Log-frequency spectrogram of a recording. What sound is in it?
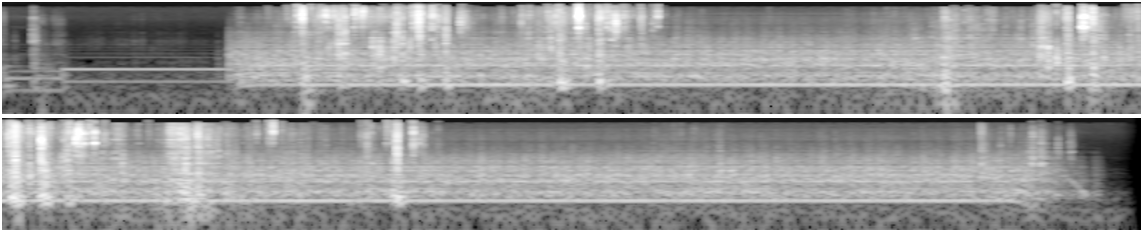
A refrigerator running out of ice while filling a glass cup.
